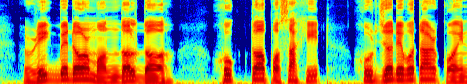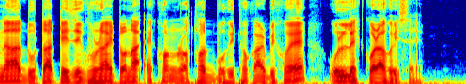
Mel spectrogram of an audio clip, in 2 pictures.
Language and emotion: Assamese, neutral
